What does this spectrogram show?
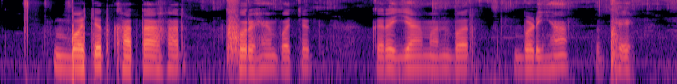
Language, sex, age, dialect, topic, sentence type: Chhattisgarhi, male, 60-100, Northern/Bhandar, banking, statement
